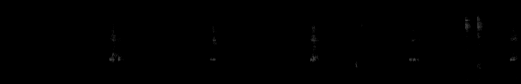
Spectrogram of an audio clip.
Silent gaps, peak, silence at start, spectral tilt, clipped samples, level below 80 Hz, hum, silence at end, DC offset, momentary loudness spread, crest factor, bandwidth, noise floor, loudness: none; -34 dBFS; 0.05 s; 2.5 dB/octave; under 0.1%; under -90 dBFS; none; 0 s; under 0.1%; 12 LU; 30 dB; 11 kHz; under -90 dBFS; -57 LUFS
